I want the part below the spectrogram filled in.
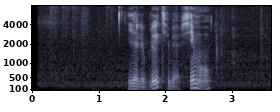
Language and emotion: Russian, positive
